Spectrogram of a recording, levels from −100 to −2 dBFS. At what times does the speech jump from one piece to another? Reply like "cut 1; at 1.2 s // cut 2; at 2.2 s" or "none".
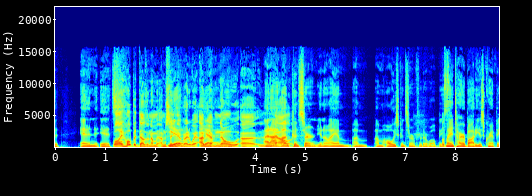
cut 1; at 7.8 s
